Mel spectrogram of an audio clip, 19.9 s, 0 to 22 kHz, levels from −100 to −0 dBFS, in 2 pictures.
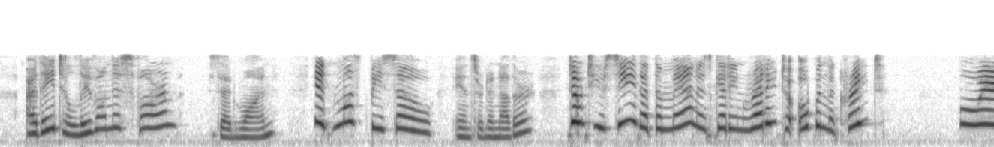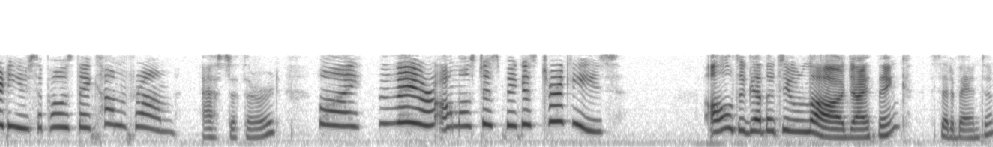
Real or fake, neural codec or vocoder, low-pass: real; none; 5.4 kHz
